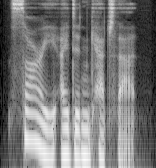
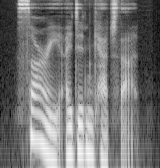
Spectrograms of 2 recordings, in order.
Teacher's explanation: It is not a question. It is a statement. Downward intonation at the end.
